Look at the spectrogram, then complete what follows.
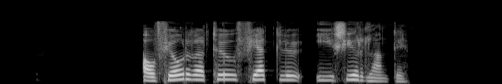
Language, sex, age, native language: Icelandic, female, 50-59, Icelandic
